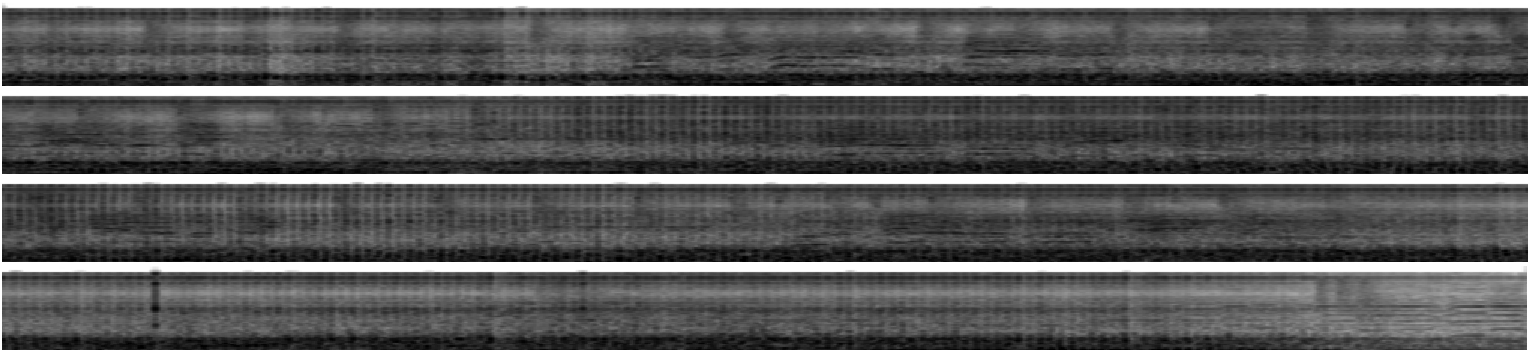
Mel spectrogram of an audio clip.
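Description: A light helicopter's rotor and engine, loud and close, as it comes in, settles on the pad and keeps its rotor turning on the ground. Faint music runs underneath, and the noise drops off just before the end.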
